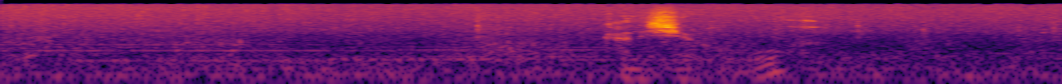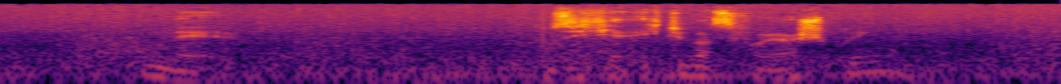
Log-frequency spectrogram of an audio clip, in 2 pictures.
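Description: Water splashes as a man wades and swims.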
